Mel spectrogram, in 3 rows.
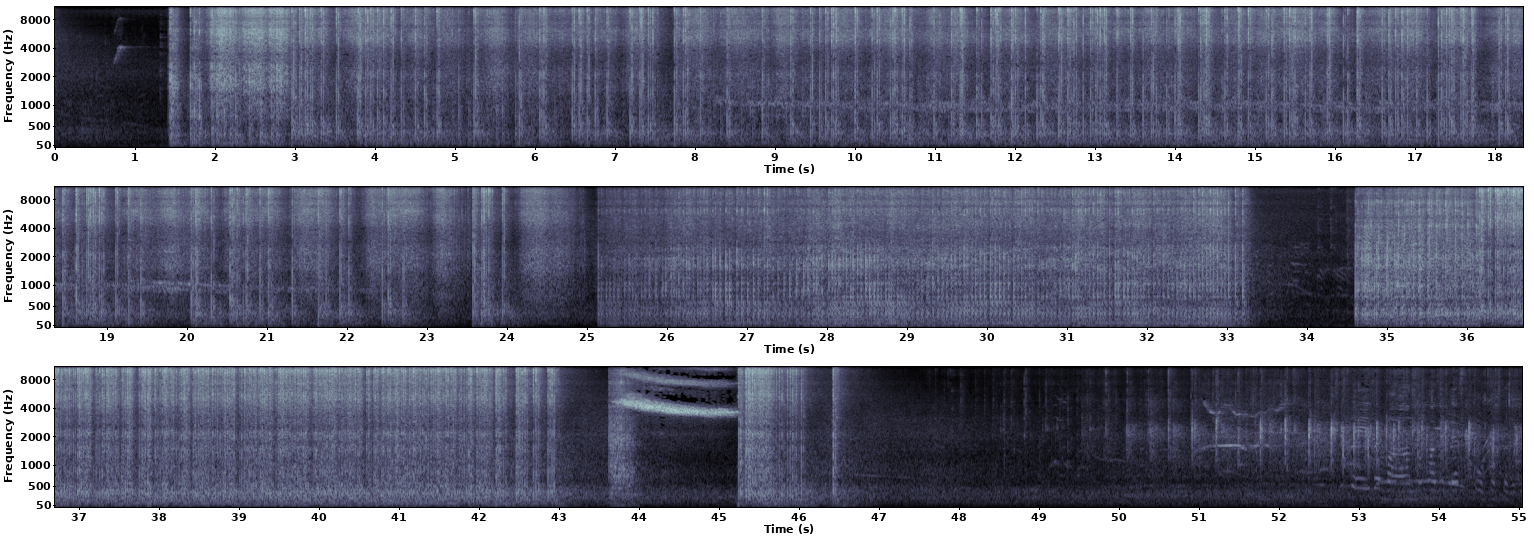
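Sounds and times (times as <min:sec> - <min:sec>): fireworks crackling: 0:00.0 - 0:55.0
rapid-fire firework launches: 0:01.4 - 0:33.4.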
